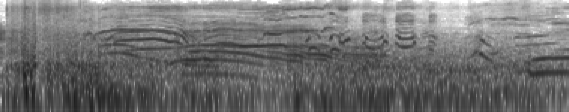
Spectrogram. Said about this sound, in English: At Wallops Island, Virginia, investigators have spent the day picking through debris around a launch pad. Last night, crowds gathered to watch from a distance as an unmanned cargo rocket took off and exploded.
